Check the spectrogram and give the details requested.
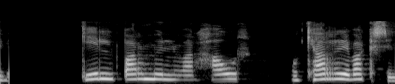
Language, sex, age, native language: Icelandic, male, 12, Icelandic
